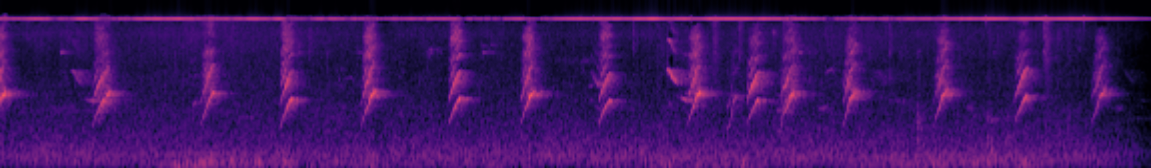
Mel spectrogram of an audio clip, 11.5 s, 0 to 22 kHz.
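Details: Repeated downward-slurred whistles from an Australasian figbird recorded on the Sunshine Coast, Queensland, in October 2022, about fifteen sharp notes in under twelve seconds, sometimes in close pairs, with a low background rumble.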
